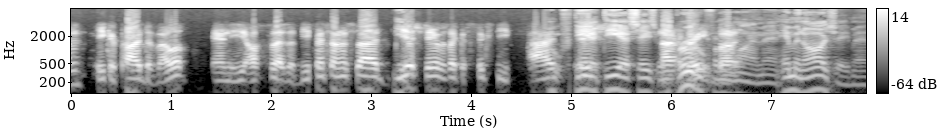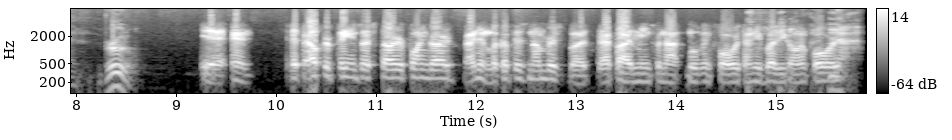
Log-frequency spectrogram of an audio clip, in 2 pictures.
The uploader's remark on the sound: He also takes live phone calls from fans around the world!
